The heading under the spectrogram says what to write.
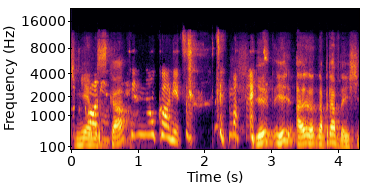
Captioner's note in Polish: śmiech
